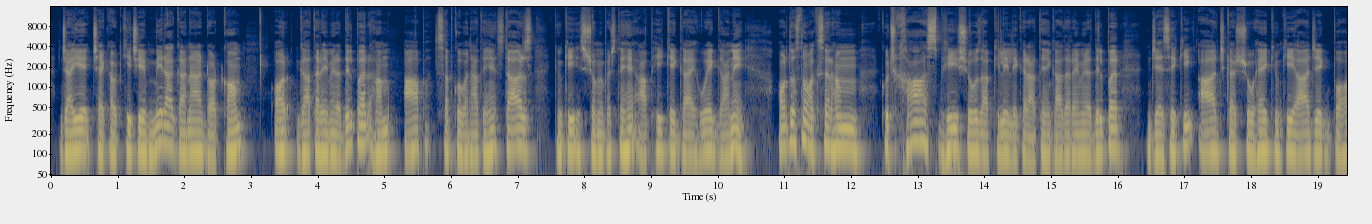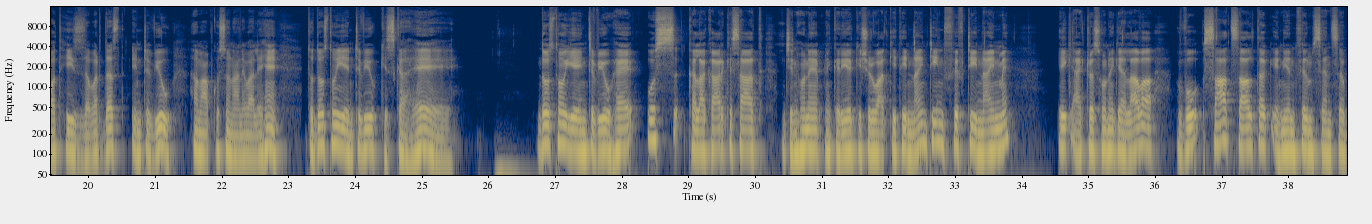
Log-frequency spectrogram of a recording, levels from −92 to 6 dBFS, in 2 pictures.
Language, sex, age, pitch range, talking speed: Hindi, male, 30-49, 105-120 Hz, 155 wpm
